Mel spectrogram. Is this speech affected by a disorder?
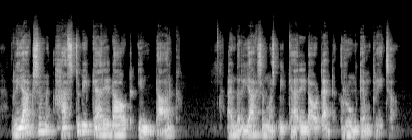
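No.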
